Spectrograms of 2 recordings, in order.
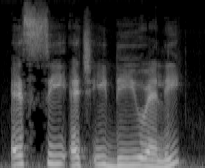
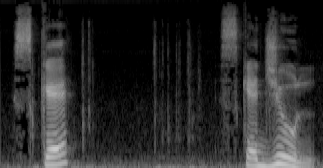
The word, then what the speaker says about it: schedule: and american pronunciation is sk schedule and this is a fact lot of people don't understand so the british pronunciation is schedule the american pronunciation is schedule now in india what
